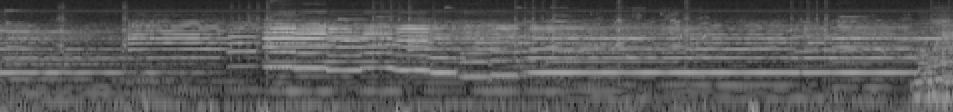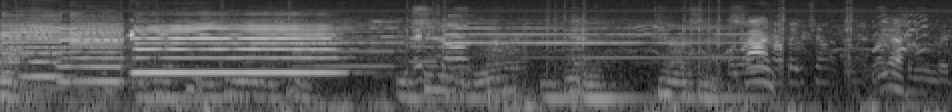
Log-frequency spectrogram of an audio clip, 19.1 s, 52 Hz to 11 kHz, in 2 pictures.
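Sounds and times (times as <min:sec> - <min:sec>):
marching band brass chords: 0:00.0 - 0:17.0
voices: 0:00.0 - 0:19.0.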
